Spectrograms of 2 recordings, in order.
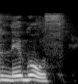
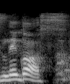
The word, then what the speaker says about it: Lagos: Okay, it's not pronounced Legos. It's Lagos.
